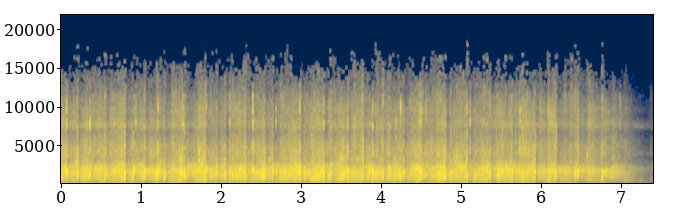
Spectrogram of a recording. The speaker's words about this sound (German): Vielen Dank an alle, die diesen besonderen Gottesdienst vorbereitet und gestaltet haben. Ich glaube, das ist einen dollen Applaus für alle wert.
